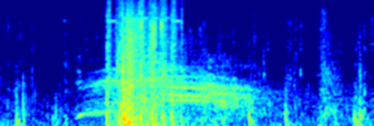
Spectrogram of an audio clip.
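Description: A gun fires a loud, echoing burst.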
